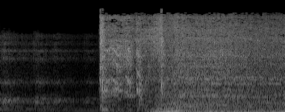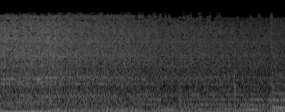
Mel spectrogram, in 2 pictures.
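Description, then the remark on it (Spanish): A car engine cranks and catches with a sudden loud burst, then settles into a steady idle rumble that continues to the end, with no voices; the car is being started in the afternoon for a drive back to Madrid. “Victoria coge el coche esa misma tarde para volver a Madrid junto a sus hijos”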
